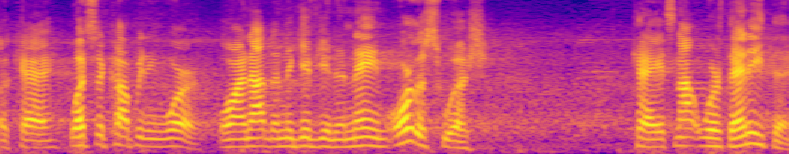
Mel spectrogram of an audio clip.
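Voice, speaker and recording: A man is talking here. He speaks at a fairly high pitch. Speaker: branding speaker. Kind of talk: seminar talk. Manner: fast.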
